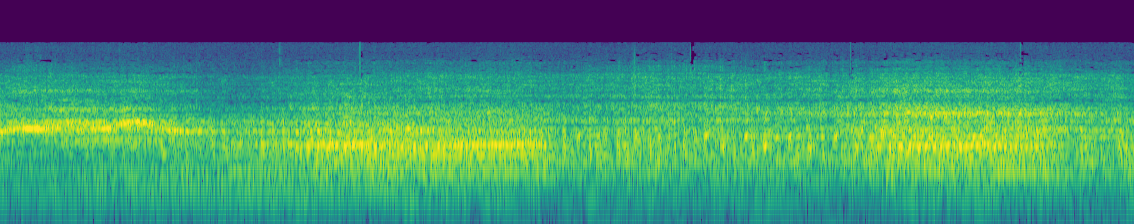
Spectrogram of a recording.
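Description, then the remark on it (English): A small airplane engine runs steadily at low power while taxiing on an airfield runway toward a hangar after landing, with no wind. A continuous mid-pitched droning hum with slight surges in loudness and no voices. “Taxi up by that hangar”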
